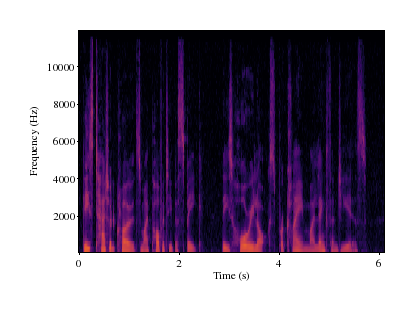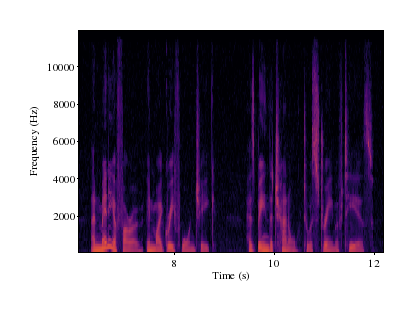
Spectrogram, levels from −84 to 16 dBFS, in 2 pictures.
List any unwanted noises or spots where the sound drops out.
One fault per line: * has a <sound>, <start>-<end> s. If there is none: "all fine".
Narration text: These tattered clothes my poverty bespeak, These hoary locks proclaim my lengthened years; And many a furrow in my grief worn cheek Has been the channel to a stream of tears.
all fine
